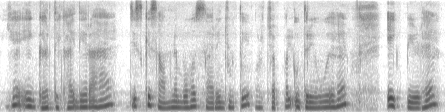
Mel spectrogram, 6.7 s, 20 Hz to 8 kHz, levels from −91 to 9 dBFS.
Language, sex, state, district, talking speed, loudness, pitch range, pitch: Hindi, female, Jharkhand, Jamtara, 180 wpm, -31 LUFS, 145-195 Hz, 165 Hz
